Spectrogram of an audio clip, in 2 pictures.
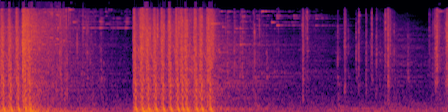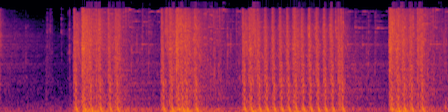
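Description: Automatic weapon fire rings out at the shooting range in Ghost in the Shell: First Assault, loud rapid bursts of shots in long strings separated by brief pauses.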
